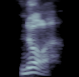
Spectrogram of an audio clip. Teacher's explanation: when they say no they put a uh at the end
